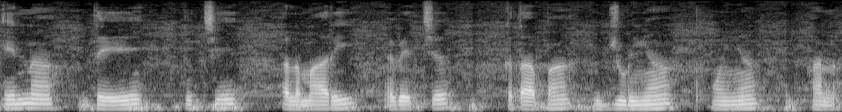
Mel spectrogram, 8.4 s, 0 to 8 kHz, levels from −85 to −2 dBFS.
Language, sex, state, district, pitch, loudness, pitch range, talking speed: Punjabi, male, Punjab, Fazilka, 110 Hz, -19 LUFS, 100-115 Hz, 65 wpm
